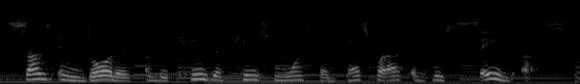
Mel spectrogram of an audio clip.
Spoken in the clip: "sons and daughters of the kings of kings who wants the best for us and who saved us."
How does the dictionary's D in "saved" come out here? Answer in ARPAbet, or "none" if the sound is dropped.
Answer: D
